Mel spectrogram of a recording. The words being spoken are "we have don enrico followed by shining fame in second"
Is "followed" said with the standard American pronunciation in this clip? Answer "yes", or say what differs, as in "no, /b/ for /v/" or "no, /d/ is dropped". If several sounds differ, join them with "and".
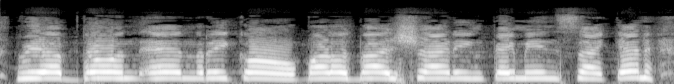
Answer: no, /p/ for /f/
